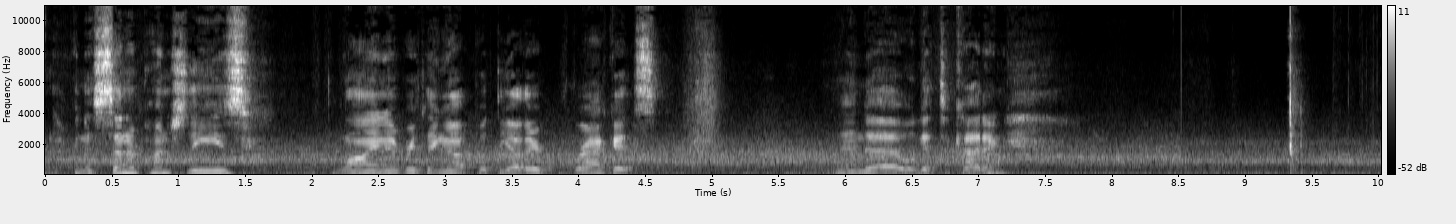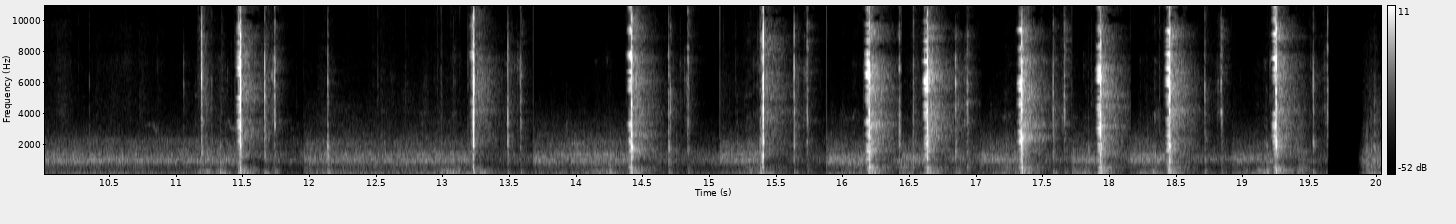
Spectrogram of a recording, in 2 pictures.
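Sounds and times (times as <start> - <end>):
center punch snapping on metal: 14.4 - 19.6.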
